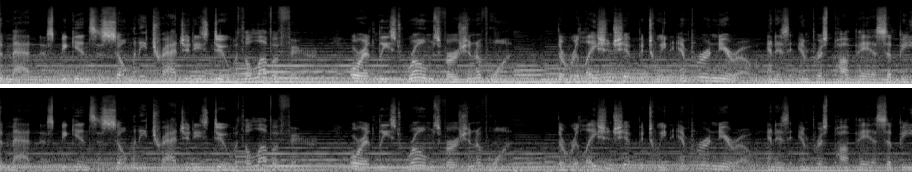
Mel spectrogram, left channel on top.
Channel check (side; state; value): right; quieter; 6.8 dB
